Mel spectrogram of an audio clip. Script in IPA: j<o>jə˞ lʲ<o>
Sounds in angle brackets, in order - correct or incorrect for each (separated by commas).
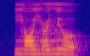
incorrect, correct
